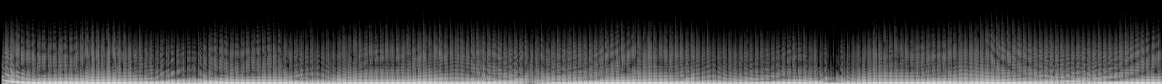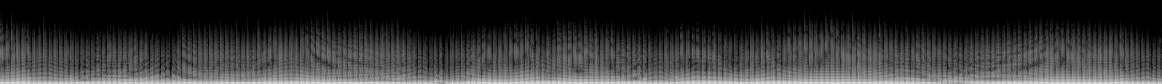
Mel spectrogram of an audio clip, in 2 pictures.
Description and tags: Synth - Helicopter
I know it may not sound much like a chopper but I've used it to create a similar kind of ambience in previous electronic productions.
I only ask that you do this because I love seeing creativity in action!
